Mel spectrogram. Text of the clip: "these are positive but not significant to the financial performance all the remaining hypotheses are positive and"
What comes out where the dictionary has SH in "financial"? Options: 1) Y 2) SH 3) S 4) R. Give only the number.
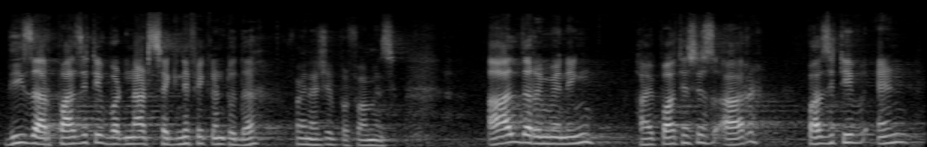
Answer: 2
